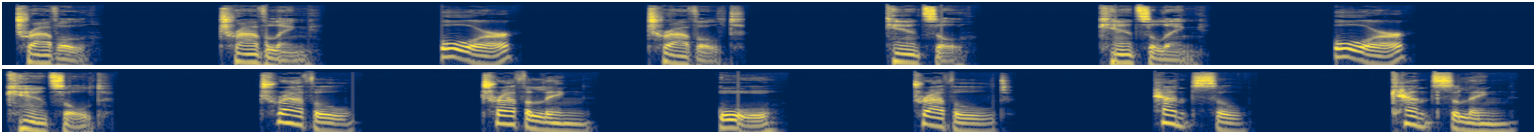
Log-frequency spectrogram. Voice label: British English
